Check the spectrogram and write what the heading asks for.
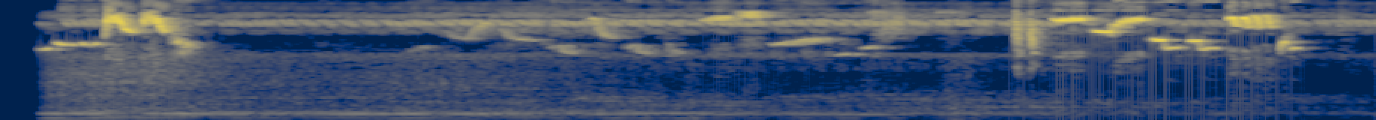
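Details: Whistler, a mountain bird, singing vigorously: high, thin whistled phrases and sliding notes over a steady high tone, with louder bursts of sharp twittering near the start and end, plus a low background hum.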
